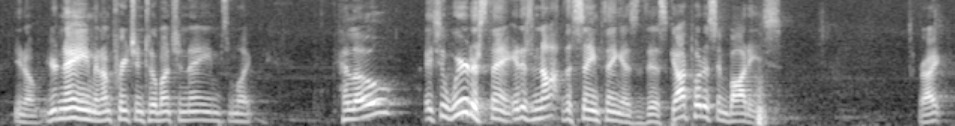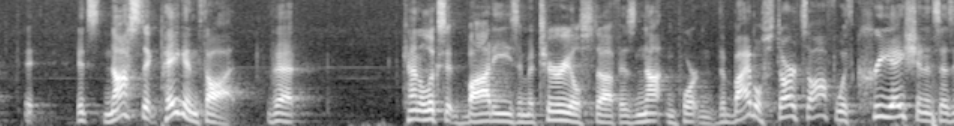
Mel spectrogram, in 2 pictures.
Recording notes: Fuquay-Varina church of Christ sermon audio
